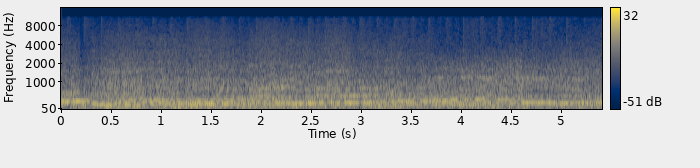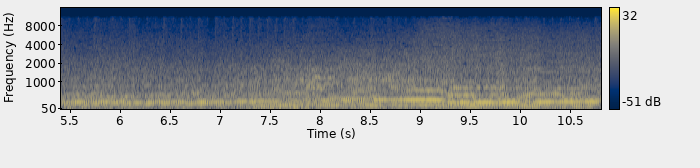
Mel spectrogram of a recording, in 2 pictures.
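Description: Racing car engines roar steadily, shifting pitch as they speed past.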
